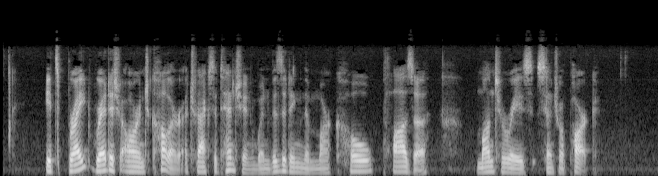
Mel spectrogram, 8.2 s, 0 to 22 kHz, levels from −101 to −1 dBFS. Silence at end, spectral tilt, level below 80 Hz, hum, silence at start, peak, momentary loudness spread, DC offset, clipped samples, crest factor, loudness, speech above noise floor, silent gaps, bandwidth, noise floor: 0.9 s; -5.5 dB/octave; -50 dBFS; none; 0.55 s; -2 dBFS; 11 LU; under 0.1%; under 0.1%; 20 dB; -21 LUFS; 39 dB; none; 7.8 kHz; -60 dBFS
